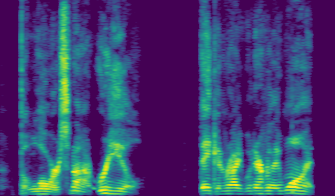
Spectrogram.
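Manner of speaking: whisper. Saying the quiet part out loud about the lore: whispering. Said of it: "I'm gonna whisper".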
